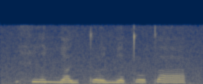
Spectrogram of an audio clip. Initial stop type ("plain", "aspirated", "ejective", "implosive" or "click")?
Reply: plain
